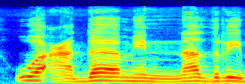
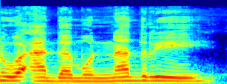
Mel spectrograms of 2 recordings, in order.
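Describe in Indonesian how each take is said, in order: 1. Kata sebelum 'nadri' berakhir dengan 'in'. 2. Kata sebelum 'nadri' berakhir dengan 'un'. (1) "Wa adamin nadri, bukan wa adamu" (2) "Bukan wa adamun nadri"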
